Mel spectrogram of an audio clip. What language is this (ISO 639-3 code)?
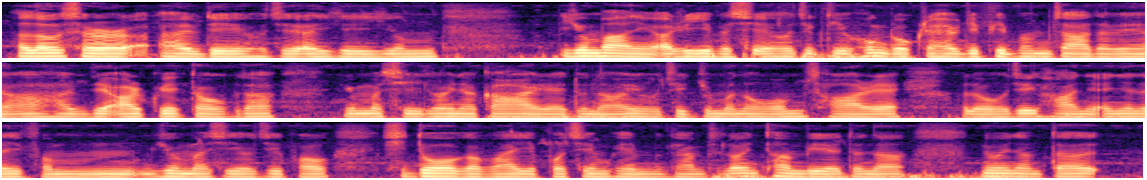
mni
